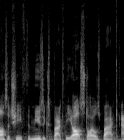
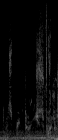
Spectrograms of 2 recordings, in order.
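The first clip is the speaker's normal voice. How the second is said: whisper; 18 dB quieter, faster than usual. Real, not acted. Dreading sprint in gameplay reveal.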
